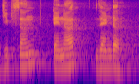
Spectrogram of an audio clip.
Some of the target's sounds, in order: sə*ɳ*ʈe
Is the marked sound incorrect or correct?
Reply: incorrect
